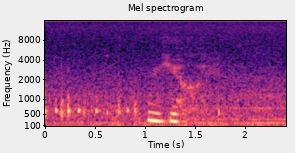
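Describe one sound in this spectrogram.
A woman speaks a few soft words close by.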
